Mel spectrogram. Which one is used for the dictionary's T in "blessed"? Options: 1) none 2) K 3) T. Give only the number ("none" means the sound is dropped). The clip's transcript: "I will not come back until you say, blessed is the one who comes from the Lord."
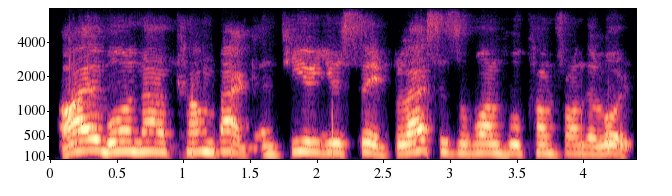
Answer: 1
